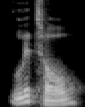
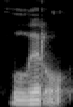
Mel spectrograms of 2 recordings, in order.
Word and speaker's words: little: When you see TLE or TTLE, phonetically the T is between vowels. And for this reason, the T changes to a fast D in American pronunciation. That's why we do not say little, we say little.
